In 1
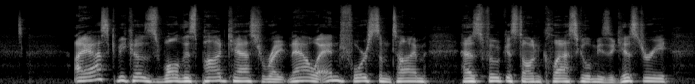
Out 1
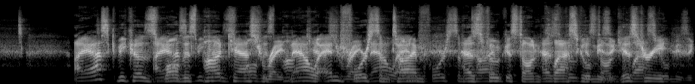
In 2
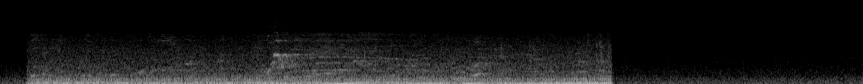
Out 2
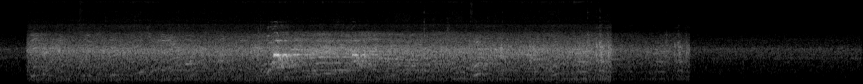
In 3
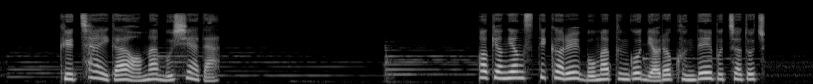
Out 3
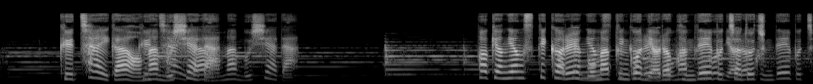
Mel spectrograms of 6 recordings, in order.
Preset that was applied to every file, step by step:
resonant high-pass 1800 Hz, resonance Q 2.9; notch 7000 Hz, Q 14; echo 0.783 s -8.5 dB; maximiser +14.5 dB; normalise peaks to -6 dBFS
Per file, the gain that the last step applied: -5.0, -0.5, -5.0 dB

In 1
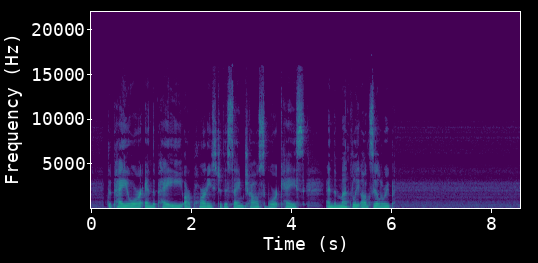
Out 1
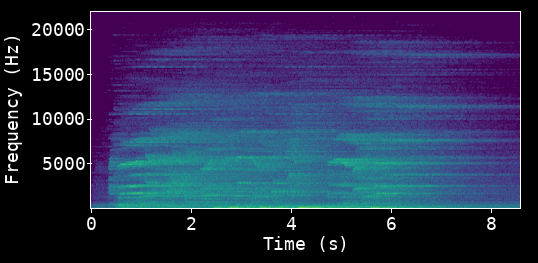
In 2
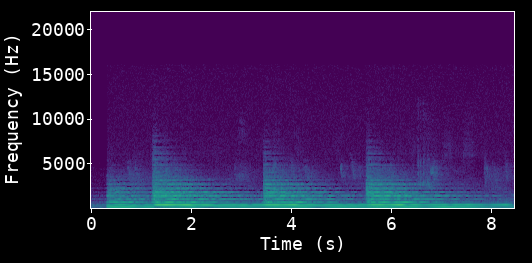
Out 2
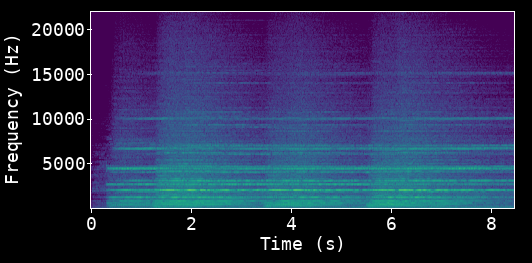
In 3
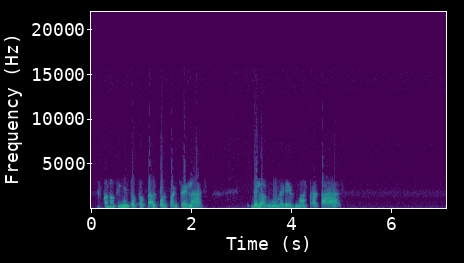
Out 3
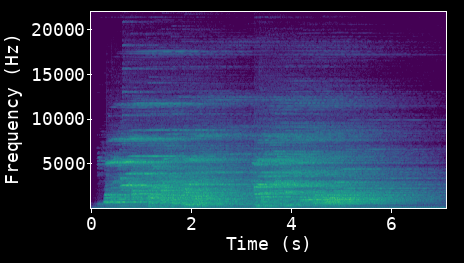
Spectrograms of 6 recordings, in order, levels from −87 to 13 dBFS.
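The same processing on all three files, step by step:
spectrum mirrored in octaves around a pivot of 960 Hz; one-sided clip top -23 dBFS; shimmer reverb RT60 3.9 s, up +7 st, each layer -8 dB, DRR -9.5 dB; match loudness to -20 LUFS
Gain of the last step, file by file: +4.5, -5.0, +3.5 dB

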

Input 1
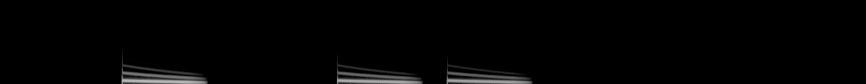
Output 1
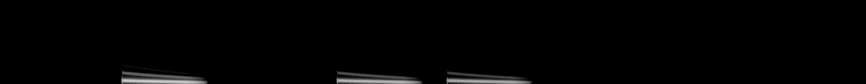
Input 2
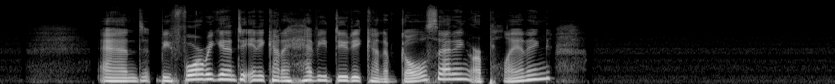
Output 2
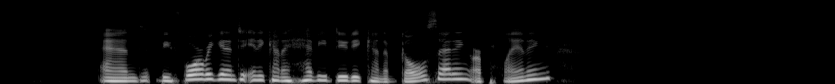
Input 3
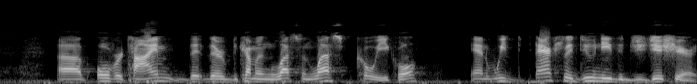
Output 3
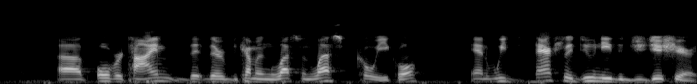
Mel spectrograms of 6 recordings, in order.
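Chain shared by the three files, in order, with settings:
spectral expander 1.5:1; match loudness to -23 LUFS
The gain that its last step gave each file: +5.5, -6.0, -2.5 dB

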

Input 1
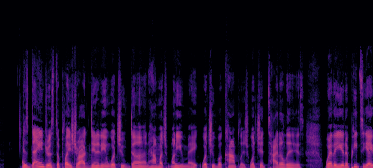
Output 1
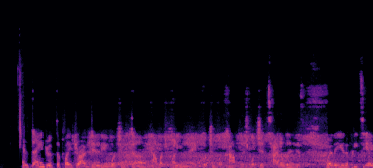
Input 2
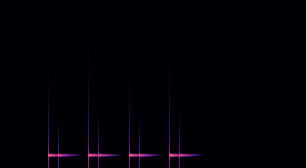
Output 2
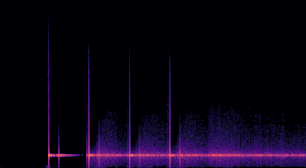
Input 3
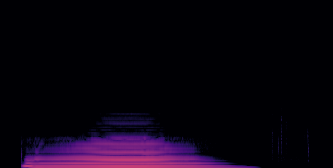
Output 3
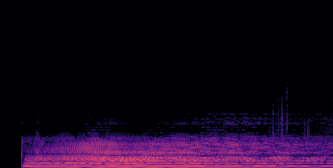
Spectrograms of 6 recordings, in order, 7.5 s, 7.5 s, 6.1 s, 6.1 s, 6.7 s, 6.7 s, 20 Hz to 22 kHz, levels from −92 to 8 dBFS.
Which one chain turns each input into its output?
hum 60 Hz, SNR 32 dB; on a send: diffused feedback echo 1.043 s, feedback 47%, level -7 dB; on the sum: treble ducked by the level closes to 1500 Hz, closed at -31.5 dBFS; spectral noise reduction 21 dB; HPF 540 Hz 6 dB/oct; chorus voices 6, 0.37 Hz, delay 16 ms, depth 4.2 ms; high shelf 4400 Hz +10 dB; in parallel at +3 dB: compressor, threshold -54 dBFS; on the sum: gain +7 dB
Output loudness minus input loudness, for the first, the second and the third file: +3.0, +2.0, +3.5 LU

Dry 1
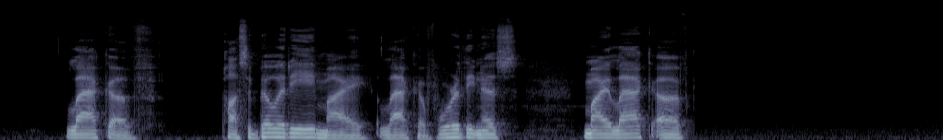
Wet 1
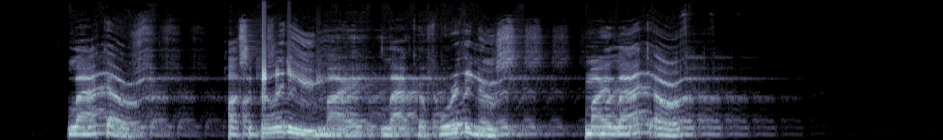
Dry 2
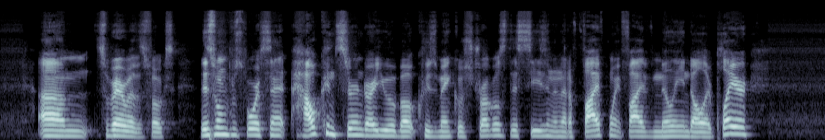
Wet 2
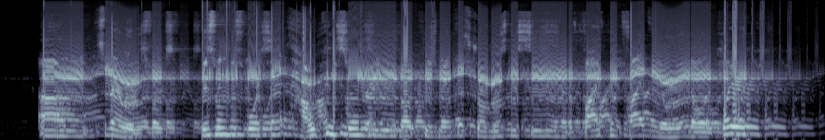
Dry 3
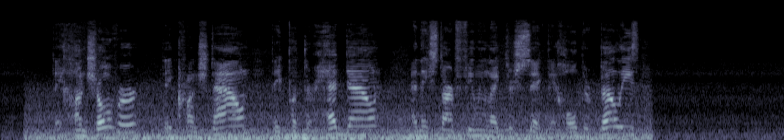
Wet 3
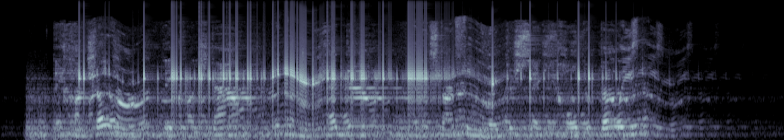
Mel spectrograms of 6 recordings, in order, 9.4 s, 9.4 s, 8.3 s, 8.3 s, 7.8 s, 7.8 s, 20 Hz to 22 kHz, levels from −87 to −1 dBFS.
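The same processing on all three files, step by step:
rattling part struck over -29 dBFS, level -10 dBFS; pre-emphasis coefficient 0.9; gate with hold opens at -49 dBFS; comb 5.4 ms, depth 96%; compressor 1.5:1, threshold -49 dBFS; added harmonics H 7 -43 dB, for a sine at -18.5 dBFS; resonator 180 Hz, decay 0.57 s, harmonics all, mix 50%; small resonant body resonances 260/400/1200/2200 Hz, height 17 dB, ringing for 30 ms; wrapped overs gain 22 dB; echo with dull and thin repeats by turns 0.137 s, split 2000 Hz, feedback 57%, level -8 dB; record warp 33 1/3 rpm, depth 250 cents; match loudness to -24 LUFS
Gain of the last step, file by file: +22.0, +10.5, +18.0 dB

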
